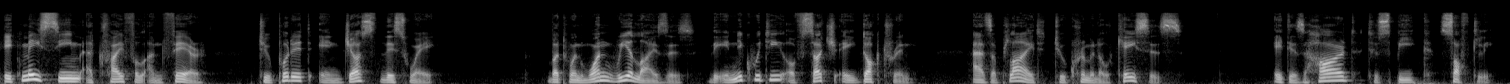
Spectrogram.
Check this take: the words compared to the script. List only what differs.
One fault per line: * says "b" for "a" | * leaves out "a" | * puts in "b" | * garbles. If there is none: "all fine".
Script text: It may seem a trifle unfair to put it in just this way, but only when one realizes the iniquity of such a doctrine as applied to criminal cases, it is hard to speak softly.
* leaves out "only"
